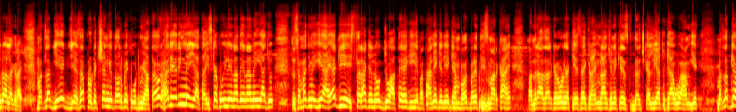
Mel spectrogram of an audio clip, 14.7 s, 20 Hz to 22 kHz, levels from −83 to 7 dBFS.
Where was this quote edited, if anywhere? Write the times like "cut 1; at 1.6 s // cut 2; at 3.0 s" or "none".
none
